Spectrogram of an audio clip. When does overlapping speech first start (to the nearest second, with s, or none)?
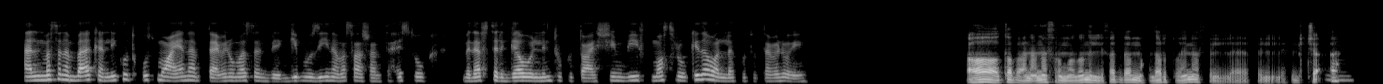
none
